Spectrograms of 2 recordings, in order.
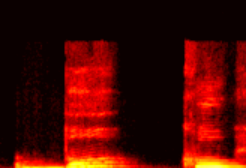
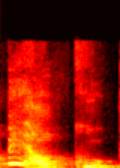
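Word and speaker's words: beaucoup: Então aqui a pronúncia da palavra muito é bocu e não be cup, né? Imagina que pronúncia horrível. Beau cup. Me ajuda aí, né? Então o e a u tem o som de o.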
